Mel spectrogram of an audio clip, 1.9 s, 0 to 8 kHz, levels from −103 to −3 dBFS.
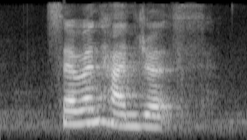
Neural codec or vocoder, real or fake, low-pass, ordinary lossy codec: none; real; 7.2 kHz; AAC, 32 kbps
